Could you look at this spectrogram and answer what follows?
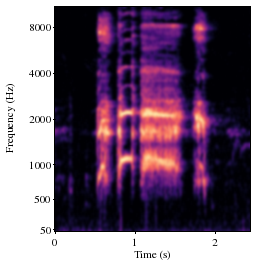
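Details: Crow of a rooster kept as a hunting decoy for trips into the forest: a harsh, strained crow in four bursts, two short rising notes, a long held note, then a brief closing note, with faint clucks before and after.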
